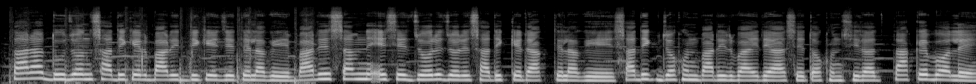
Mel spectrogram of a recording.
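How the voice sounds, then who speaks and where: A woman's voice: mid-range voice, level tone, normal speed, a little mellow. A woman reading scripted narration for a cartoon moral story, with music behind her.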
